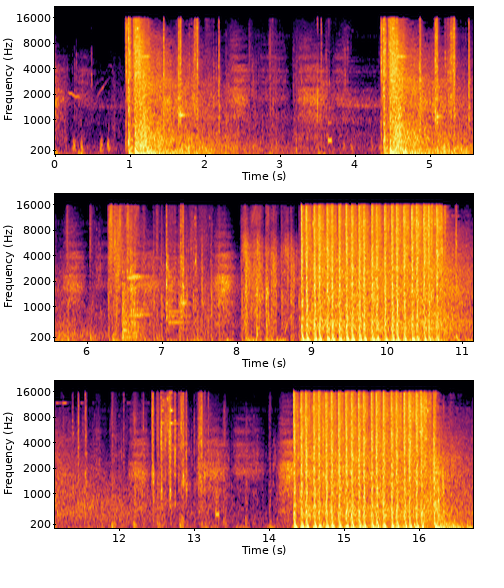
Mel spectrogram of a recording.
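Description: A rifle fires a sharp, loud shot that echoes away.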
